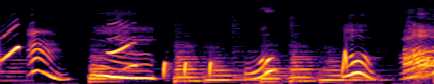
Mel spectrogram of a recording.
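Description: Cartoon soundtrack: light children's background music with comic sound effects, several swooping slides up and down in pitch and short pops.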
